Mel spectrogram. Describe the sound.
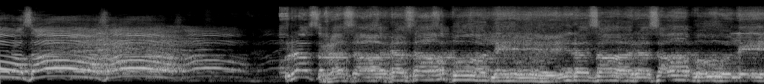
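A quiz-show team shouts a slogan together in a loud, sustained chant of rising and falling voices, which breaks off briefly and then surges into a dense, equally loud burst of shouting.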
